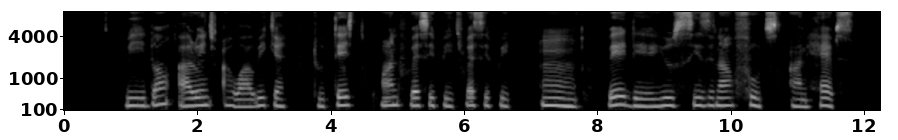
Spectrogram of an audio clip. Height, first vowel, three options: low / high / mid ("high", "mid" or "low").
high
